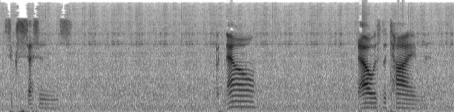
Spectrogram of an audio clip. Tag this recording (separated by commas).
Speech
